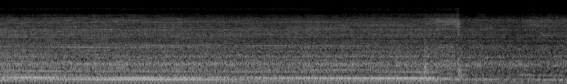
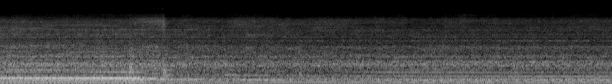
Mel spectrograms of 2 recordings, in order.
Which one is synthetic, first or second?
second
